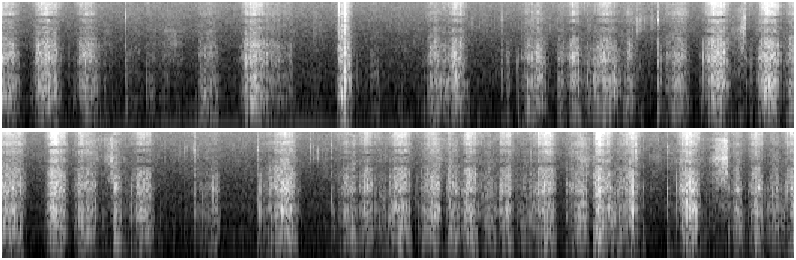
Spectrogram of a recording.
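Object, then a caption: Gel pen with metal tip on a paper notebook page. A plastic-barrel gel pen with a metal tip, held in the fingers, writes across a flat black lined paper notebook page lying as a solid sheet on a surface. The metal tip scratches along the paper in quick, dry, papery strokes that come in short bursts with brief pauses between them. The sound is soft and close, with most of its energy in the midrange.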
